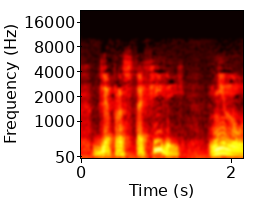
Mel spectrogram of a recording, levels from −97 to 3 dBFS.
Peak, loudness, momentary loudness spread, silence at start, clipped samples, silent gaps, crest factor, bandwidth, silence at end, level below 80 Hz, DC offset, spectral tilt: -2 dBFS; -18 LUFS; 10 LU; 0.15 s; under 0.1%; none; 14 dB; 5.6 kHz; 0 s; -48 dBFS; under 0.1%; -10 dB/octave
